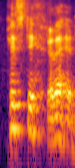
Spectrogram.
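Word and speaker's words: Pistyll: of my favorite places, a place called Pistol Rider in Wales, which I've pronounced wrong. Sorry to any Welsh listeners. But we got we got we got to spell it then. So because I I'm I'm darn curious already. It's pista in Welsh.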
